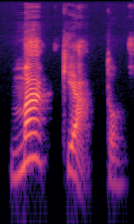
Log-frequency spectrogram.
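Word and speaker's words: macchiato: ajá ajá fíjense acá la pronunciación de esta palabra y de todas las palabras que van con doble c es una cosa como esta no escriban jamás esto así pero es solo para que ustedes tengan la noción hacen una pausa más quiato maquiato Sí entonces para que lo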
